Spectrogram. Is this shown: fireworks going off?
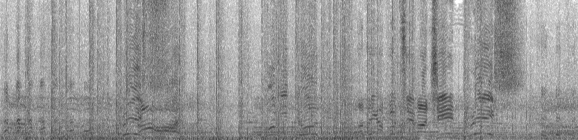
yes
